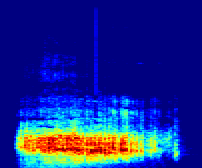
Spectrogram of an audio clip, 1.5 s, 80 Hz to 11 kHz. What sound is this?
One of many quick scarecrow noises, but you use this for anything really. Original recording was made on an AKG C414 using the Earthworks 1024
There are more than 20 of these, so I will upload at a later date
creature, ghoul, monster, scary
